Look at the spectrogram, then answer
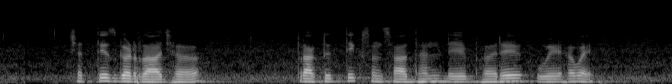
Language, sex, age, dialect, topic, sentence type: Chhattisgarhi, male, 25-30, Eastern, agriculture, statement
